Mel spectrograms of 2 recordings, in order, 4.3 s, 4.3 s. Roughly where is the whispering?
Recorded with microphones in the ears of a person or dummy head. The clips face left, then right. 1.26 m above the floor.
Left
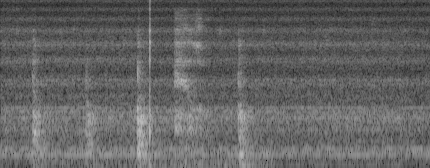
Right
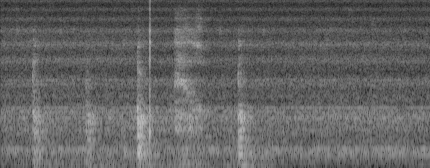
Centre.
